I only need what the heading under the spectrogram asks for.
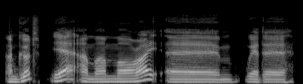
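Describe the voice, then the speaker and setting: A young man co-hosting a casual sports podcast from a kitchen, relaxed and rambling with dry humour. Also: medium pitch, unhurried, smooth, no room sound. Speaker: podcast co-host.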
